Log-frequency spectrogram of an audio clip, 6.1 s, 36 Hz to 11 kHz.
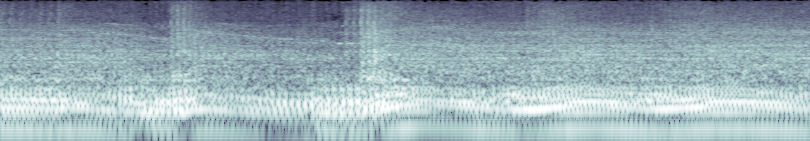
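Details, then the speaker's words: Predator generator that died after two hours, restarted after fitting a replacement Suzuki LT80 spark plug boot, cover off: steady, even low drone with no misses or knocks; normal running. "there we go running like a champion"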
